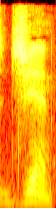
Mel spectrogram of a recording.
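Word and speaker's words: Jyn: Is it Jane Erso or Jan Erso? – I think it's Jin. Because Jin. Is it pronounced Jin? – Yeah.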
